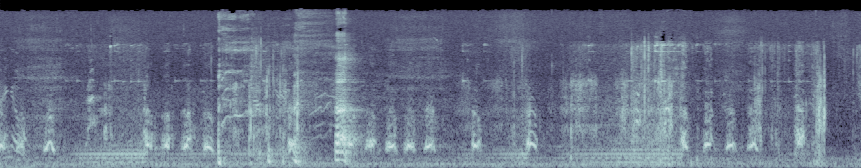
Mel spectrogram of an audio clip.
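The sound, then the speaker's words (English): A goat attacks a man, captured on a body cam: a chaotic scuffle of repeated short animal cries mixed with a man's strained shouts and yelps, bursting out in uneven rapid clusters. “Is a goat kicking his ass or what's going on here?”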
